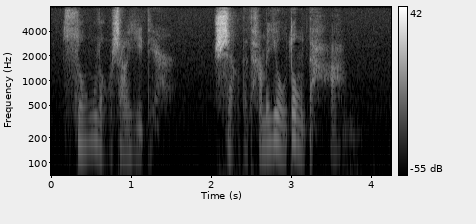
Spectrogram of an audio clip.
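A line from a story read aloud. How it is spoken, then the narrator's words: Low voice. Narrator (Chinese): 白巡长低声地说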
